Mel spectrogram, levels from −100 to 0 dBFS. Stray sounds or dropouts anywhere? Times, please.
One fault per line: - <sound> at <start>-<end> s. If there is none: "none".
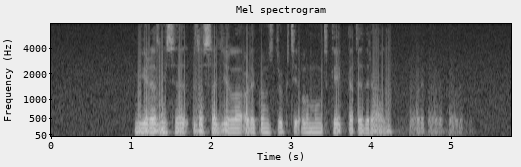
- laugh at 4.5-5.2 s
